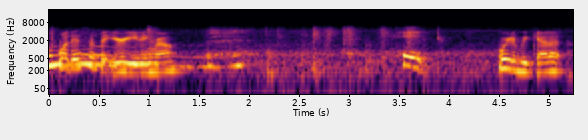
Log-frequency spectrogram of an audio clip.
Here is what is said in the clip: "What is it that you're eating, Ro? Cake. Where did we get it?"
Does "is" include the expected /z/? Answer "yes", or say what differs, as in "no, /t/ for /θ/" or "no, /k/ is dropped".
no, /s/ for /z/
